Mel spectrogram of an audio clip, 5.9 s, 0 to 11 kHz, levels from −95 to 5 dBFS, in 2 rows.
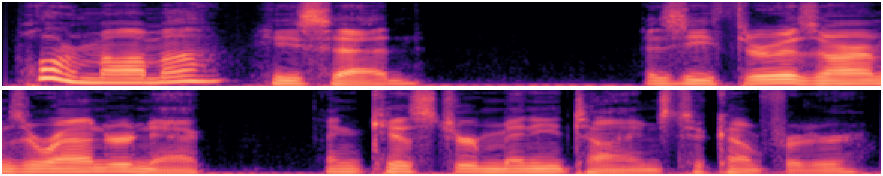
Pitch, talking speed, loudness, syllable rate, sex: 125 Hz, 205 wpm, -17 LUFS, 5.6 syllables/s, male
